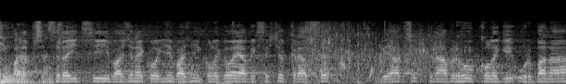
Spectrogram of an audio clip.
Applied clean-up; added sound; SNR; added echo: none; Splash, splatter; 12 dB; none.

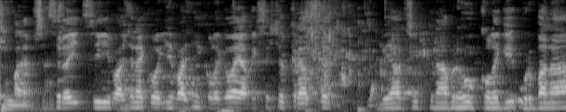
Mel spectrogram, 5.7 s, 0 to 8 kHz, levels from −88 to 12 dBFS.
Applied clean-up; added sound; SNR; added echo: classical method log-MMSE.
